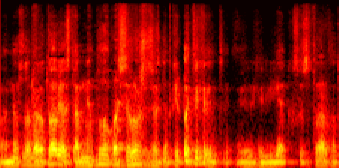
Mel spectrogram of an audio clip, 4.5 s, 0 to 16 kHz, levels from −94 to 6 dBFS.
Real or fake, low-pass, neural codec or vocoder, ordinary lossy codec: fake; 14.4 kHz; codec, 32 kHz, 1.9 kbps, SNAC; AAC, 48 kbps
